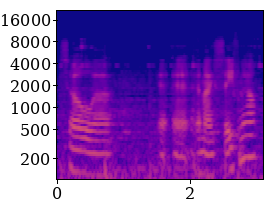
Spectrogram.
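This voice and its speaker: A man's voice: medium pitch, sing-song, takes it slowly, creaky, music in the background, heavily acted. A man voicing a timid young boy in a horror story, hesitant and anxious in his speech. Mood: frightened. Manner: hesitant, stammering.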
